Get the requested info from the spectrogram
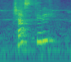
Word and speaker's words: Chastity: Chastity.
